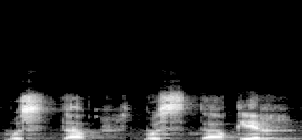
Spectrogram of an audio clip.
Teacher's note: Tapi kalau waqaf mustaqir. Jadi roknya tipis tapi dia diangkat suaranya.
